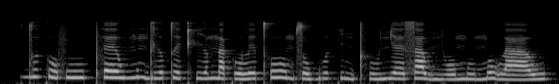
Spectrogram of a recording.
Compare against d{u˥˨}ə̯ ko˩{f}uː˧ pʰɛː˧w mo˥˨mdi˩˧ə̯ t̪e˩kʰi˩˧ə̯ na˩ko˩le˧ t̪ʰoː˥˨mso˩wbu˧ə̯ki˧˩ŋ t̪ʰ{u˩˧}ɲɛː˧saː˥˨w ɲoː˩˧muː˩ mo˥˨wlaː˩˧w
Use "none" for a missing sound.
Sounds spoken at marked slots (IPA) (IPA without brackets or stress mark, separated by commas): u˧˥, f, uː˩˧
